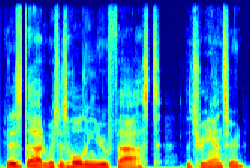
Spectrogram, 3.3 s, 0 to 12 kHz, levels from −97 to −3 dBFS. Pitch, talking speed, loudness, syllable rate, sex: 145 Hz, 195 wpm, -16 LUFS, 4.9 syllables/s, male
